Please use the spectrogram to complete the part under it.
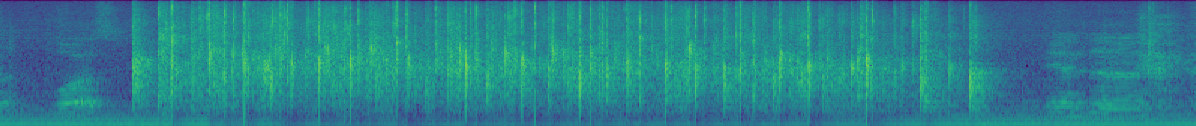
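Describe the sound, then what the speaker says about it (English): Forum audience bursts into applause for Tom after a brief voice, dense clapping lasting several seconds before tapering off as a speaker resumes, over a low steady hum. "we should give him a round of applause"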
